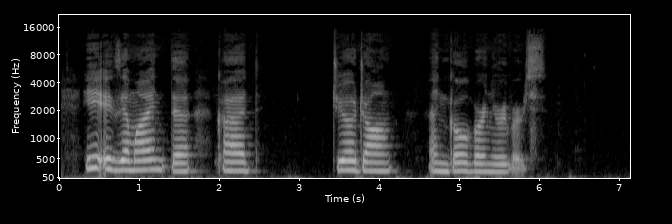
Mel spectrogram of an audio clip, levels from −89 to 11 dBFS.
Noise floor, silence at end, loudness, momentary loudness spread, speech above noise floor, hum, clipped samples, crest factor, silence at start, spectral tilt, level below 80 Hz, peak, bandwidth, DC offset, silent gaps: -63 dBFS; 1.1 s; -26 LUFS; 15 LU; 38 dB; none; under 0.1%; 16 dB; 0.1 s; -5.5 dB/octave; -56 dBFS; -10 dBFS; 14.5 kHz; under 0.1%; none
